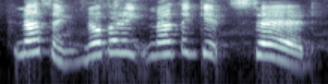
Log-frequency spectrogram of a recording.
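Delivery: spitting out the frustration; exasperated outburst. Real, not acted. Stepmom ranting to viewers about her silent husband, exasperated.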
